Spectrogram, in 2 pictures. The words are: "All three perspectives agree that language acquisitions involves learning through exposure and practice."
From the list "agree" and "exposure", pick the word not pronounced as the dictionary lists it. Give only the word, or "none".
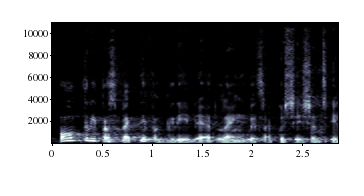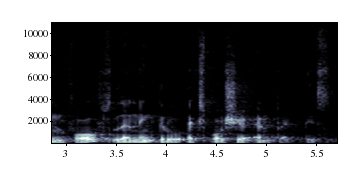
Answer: exposure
